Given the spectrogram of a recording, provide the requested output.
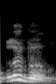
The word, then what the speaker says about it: Bluboo: Spell it. QSR. No, hold on. Blue. BLUBOO S1. Oh, Blue Boo.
